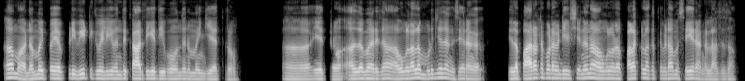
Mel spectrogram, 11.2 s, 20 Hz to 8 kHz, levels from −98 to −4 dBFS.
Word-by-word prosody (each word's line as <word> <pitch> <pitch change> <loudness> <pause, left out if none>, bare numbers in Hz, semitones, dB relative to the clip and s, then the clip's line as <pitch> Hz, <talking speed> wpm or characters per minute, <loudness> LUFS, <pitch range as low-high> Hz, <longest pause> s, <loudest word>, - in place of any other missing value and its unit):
ஆமா. 155 -5 +3
நம்ம 130 +4 +2
இப்போ 135 +1 -2
எப்படி 140 +3 -3
வீட்டுக்கு 145 -2 0
வெளிய 135 0 0
வந்து 130 +1 -1
கார்த்திகை 130 +1 +4
தீபம் 120 -1 0
வந்து 120 +1 -2
நம்ம 110 0 -3
இங்க 105 0 -5
ஏத்துறோம், 95 -3 -7 0.7
அ - - -4 0.5
ஏத்துறோம். 105 -2 -3
அந்த 125 +1 +4
மாதிரி 125 -1 +3
தான், 135 -1 +1
அவங்களால 135 +5 +3
முடிஞ்சத 155 +3 -1
அங்க 125 -2 -5
செய்றாங்க. 115 -3 0 0.5
இதுல 125 +1 +2
பாராட்டப்பட 150 0 +4
வேண்டிய 140 0 -1
விஷயம் 145 +3 -4
என்னென்னா 155 +1 +3
அவங்களோட 135 0 +1
பழக்கவழக்கத்த 140 0 -1
விடாம 135 0 -1
செய்றாங்கல்ல 120 -6 0
அதுதான். 105 -1 -9
130 Hz, 170 wpm, -23 LUFS, 120-140 Hz, 0.7 s, கார்த்திகை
